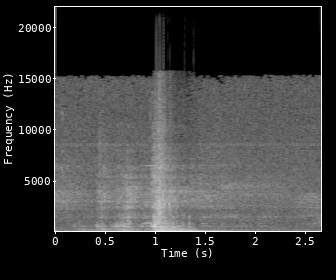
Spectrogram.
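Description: A ball is kicked hard and thuds, echoing through a large hall.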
